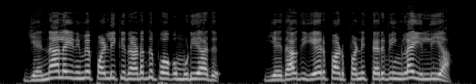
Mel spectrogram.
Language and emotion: Tamil, angry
